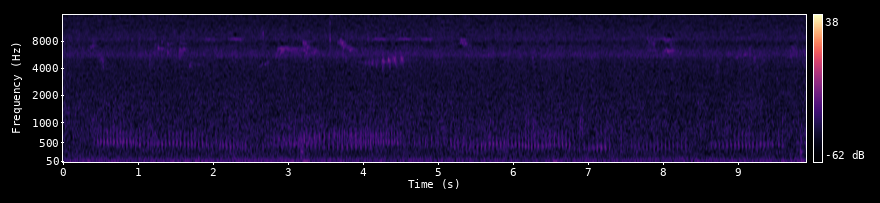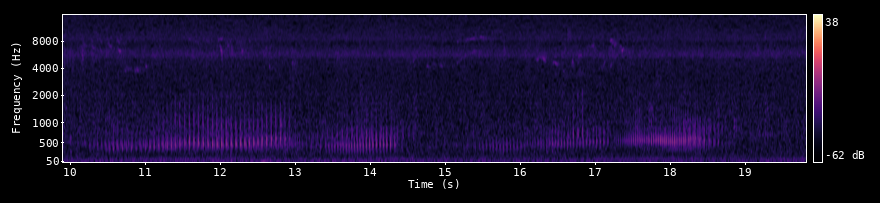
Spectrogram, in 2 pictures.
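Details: Spawning common frogs crowded in a garden pond, males riding on females as other males try to mount them, filmed at close range; rounds of low, rattling purr-like croaks rise and swell, louder clusters near the end, steady low hum beneath.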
